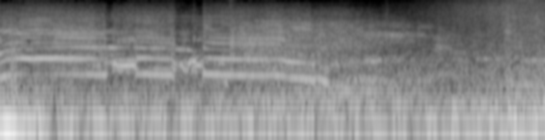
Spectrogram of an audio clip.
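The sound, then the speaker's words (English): Wavering, drawn-out screams and groans overlap in a haunted attraction, several voices wailing at once at a steady, fairly loud level throughout. “Moving into the field of screams.”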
